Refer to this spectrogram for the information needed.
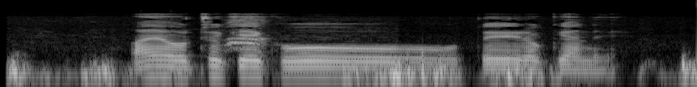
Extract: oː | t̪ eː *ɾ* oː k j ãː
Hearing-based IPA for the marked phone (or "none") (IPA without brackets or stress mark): ɾ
